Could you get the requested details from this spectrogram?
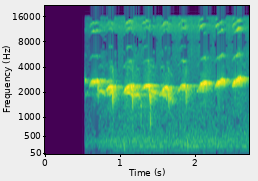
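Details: Pet male cockatiel singing unusually loudly to show off to another cockatiel during breakfast, giving a run of quick, warbling whistled notes around a steady high pitch, about four per second, ending on a rising phrase.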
